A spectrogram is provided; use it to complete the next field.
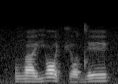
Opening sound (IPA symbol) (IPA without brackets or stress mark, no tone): v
